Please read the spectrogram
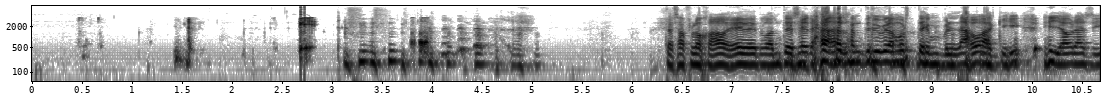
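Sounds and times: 
deliberate drawn-out belch: 1.4s - 1.8s, 2.6s - 3.2s
faint chuckling: 1.4s - 5.2s
speech: 3.1s - 5.3s, 6.3s - 10.6s.

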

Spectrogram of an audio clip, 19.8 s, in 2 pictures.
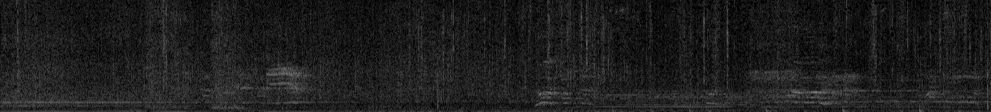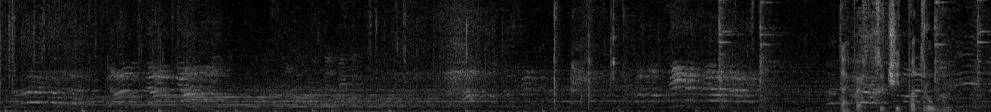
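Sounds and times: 
truck engine rumbling: 0.0s - 19.8s
voices: 5.2s - 19.8s
speech: 18.5s - 19.6s.

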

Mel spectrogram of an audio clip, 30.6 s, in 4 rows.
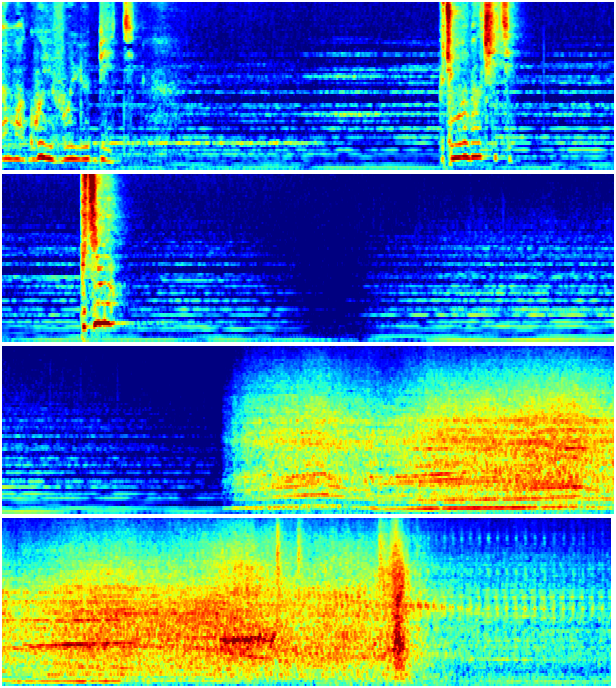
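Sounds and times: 
speech: 0.2s - 1.8s, 5.6s - 6.5s
car engine idling and revving: 18.1s - 30.5s.

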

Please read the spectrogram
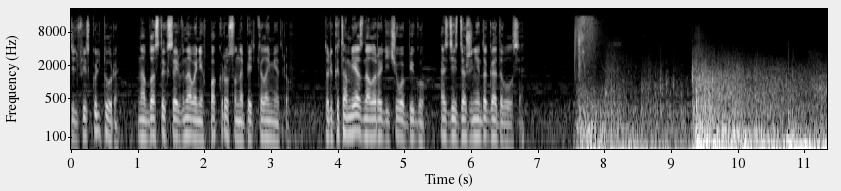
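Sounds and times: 
speech: 0.0s - 7.6s
loud sustained low rumble: 7.4s - 11.3s
heavy explosions: 7.5s - 11.3s.

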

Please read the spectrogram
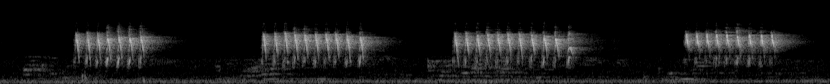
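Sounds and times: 
bird singing fast rattling trilled phrases: 0.7s - 1.8s, 2.6s - 5.9s, 6.8s - 8.2s.

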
